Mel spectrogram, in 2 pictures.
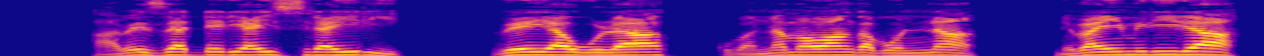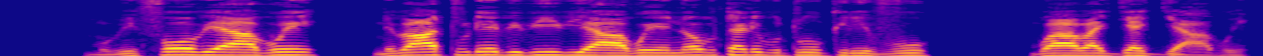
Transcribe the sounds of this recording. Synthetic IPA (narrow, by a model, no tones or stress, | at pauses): a̰βe̞zadːe̞ɾjaisiɾaiɾi | βe̞ːjawula | kuβanːamawaːŋɡaβo̞nːa | neβajimiɾiɾa | muβifo̞βjaːβwe̞ | neβatule̞ːβiβiβjaːβwe̞no̞ːβutaliβutuːkiɾivu | βwaːβaɟːaɟːa̰ːβwḛ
